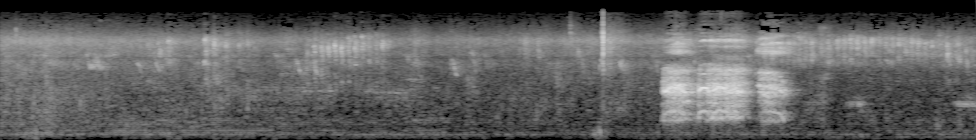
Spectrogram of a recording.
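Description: A rooster crows once, about seven seconds in, a single crow of just over a second, over faint outdoor background with small bird chirps.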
